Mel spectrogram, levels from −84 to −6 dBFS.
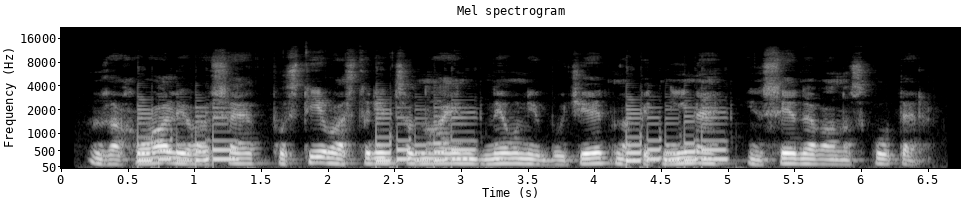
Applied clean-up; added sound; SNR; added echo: none; Guitar; 2 dB; none.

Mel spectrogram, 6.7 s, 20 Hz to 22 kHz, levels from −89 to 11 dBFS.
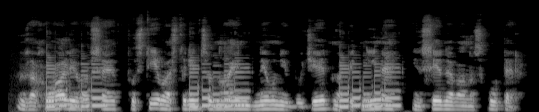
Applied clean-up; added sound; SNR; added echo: classical method Wiener filter.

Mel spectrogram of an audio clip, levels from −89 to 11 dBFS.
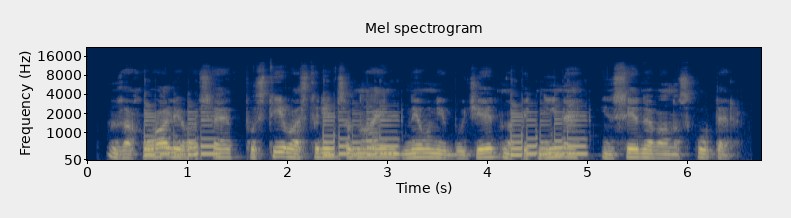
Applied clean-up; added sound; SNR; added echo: neural mask model RNNoise.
